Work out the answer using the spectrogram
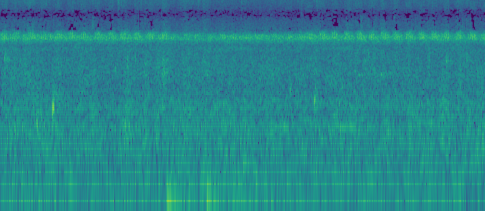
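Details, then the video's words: Rain pattering steadily while crickets keep up a bright, high-pitched trill, pulsing evenly around four times a second, with a few low thuds underneath. "The sound of rain and crickets to relax and sleep better"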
